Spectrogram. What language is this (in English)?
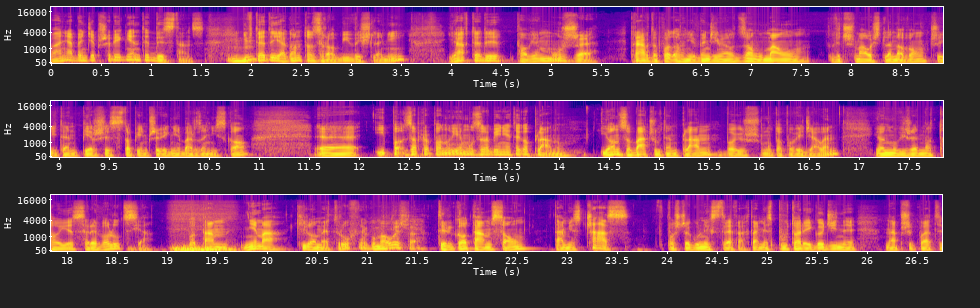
Polish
